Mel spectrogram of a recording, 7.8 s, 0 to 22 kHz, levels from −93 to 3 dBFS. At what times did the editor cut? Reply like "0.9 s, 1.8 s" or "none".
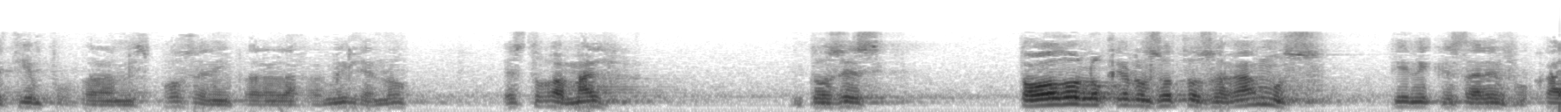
none

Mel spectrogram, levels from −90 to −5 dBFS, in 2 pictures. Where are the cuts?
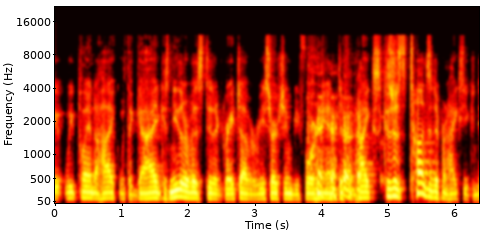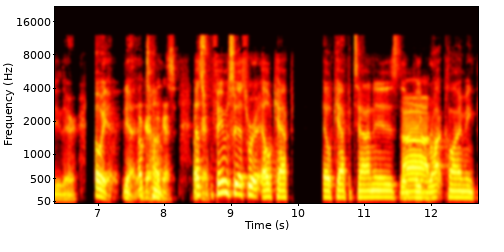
6.8 s

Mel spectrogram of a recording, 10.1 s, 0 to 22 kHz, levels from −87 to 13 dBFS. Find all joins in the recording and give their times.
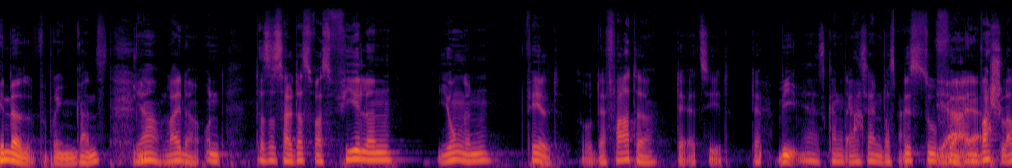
1.3 s, 5.7 s, 7.6 s

